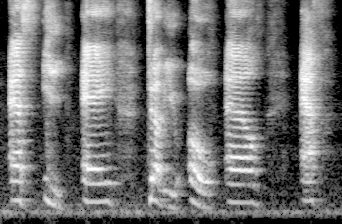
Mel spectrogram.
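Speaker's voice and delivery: slow, letter-by-letter spelling of the handle; deliberate channel-name spelling. Real, not acted. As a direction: spell it out slowly for viewers. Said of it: "spelling out channel name".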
